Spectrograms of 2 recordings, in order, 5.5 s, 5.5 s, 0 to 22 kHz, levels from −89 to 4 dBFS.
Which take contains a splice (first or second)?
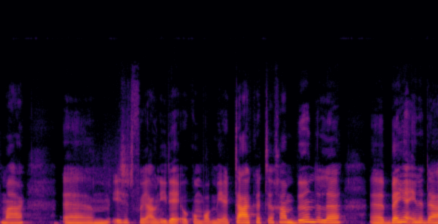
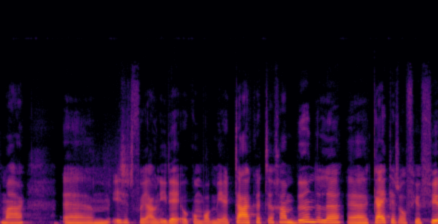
second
